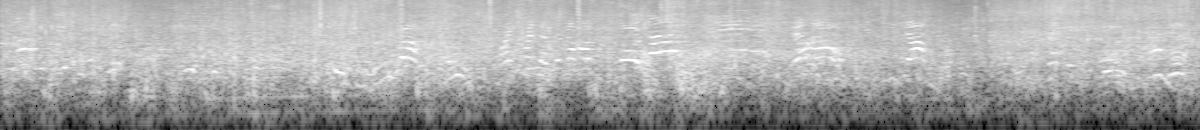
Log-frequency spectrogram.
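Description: Steady splashing of children swimming in a pool, with children's high voices calling out over it now and then.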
